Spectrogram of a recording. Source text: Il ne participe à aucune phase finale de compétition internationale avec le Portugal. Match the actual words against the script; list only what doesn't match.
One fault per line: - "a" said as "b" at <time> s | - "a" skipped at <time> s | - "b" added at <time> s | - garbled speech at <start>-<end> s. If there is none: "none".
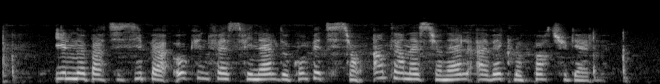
none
